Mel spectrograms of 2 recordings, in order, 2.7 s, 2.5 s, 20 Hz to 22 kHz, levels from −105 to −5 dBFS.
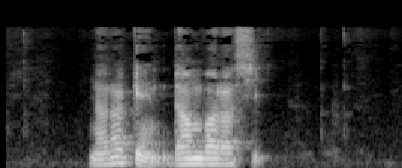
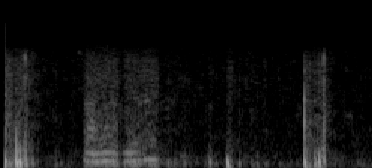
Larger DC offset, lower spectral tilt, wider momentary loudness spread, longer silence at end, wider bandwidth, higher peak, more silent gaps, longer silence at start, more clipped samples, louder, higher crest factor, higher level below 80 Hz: neither; second, -6 dB/octave vs -7.5 dB/octave; second, 10 LU vs 14 LU; first, 0.9 s vs 0.3 s; first, 11.5 kHz vs 7.2 kHz; first, -6 dBFS vs -32 dBFS; neither; first, 0.6 s vs 0 s; neither; first, -24 LUFS vs -57 LUFS; about the same, 20 dB vs 24 dB; first, -58 dBFS vs -76 dBFS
